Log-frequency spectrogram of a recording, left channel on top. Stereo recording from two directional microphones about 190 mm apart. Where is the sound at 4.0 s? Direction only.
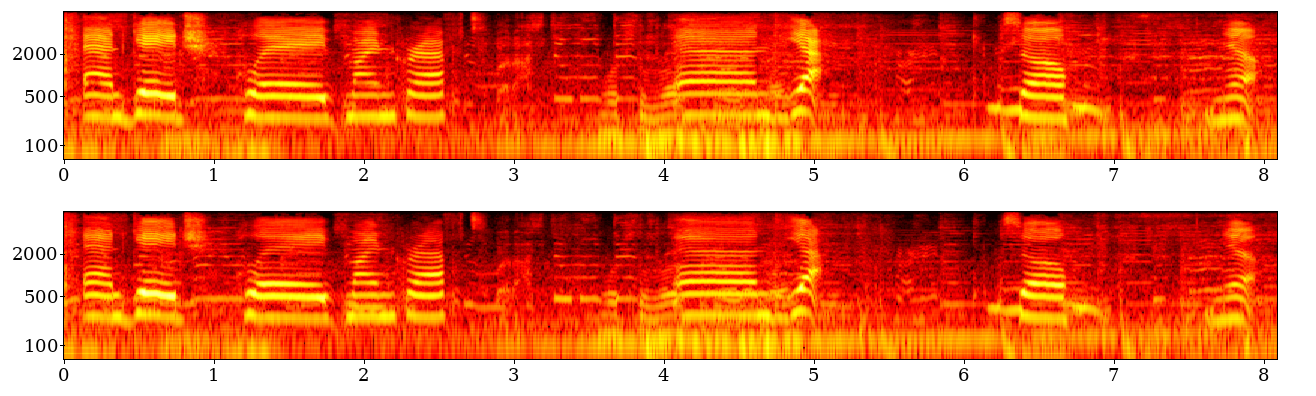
5° right (ahead or behind).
